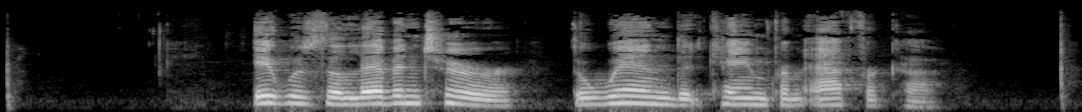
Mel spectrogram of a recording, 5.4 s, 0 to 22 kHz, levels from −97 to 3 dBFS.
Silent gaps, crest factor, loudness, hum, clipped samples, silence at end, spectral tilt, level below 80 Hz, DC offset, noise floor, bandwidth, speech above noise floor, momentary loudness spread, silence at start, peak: none; 20 dB; -20 LUFS; none; under 0.1%; 0.75 s; -3.5 dB/octave; -66 dBFS; under 0.1%; -80 dBFS; 15.5 kHz; 60 dB; 18 LU; 1.25 s; -2 dBFS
